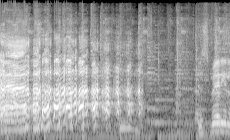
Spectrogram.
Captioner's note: laughter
